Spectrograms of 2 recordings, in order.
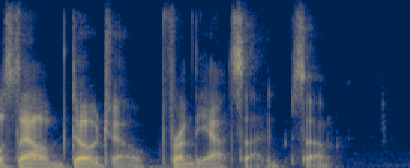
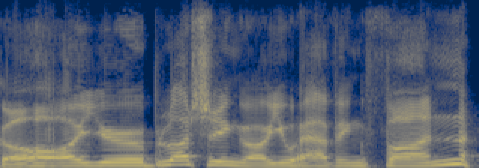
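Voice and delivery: slow, higher, louder sly teasing; mocking teasing; 6 semitones higher, 3 dB louder, slower than usual. Father taunting his blushing son mid-spar, slow mocking tease. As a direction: drawl the tease to needle him. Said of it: "Ninokuru's father is like".

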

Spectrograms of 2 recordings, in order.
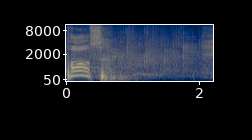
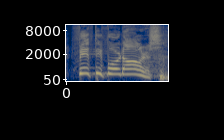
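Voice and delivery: indignant disbelief; 6 semitones higher, slower than usual. Real, not acted. Outraged at fifty-four dollar price.

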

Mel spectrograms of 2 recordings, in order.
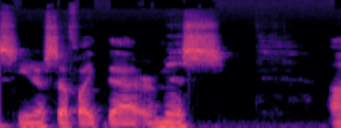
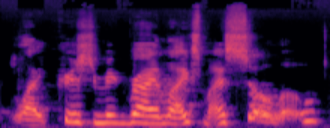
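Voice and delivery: awestruck; 8 semitones higher than usual. Retold or imitated. Overwhelmed after McBride's praise.

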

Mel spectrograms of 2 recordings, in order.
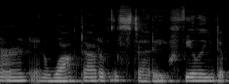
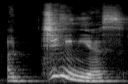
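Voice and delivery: loud scornful shout; 15 dB louder than usual. Acted. Headmistress shouting at the teacher, loud. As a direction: bellow the word in disbelief. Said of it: "she shouted".

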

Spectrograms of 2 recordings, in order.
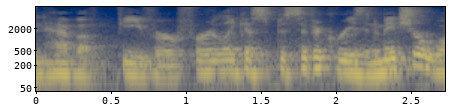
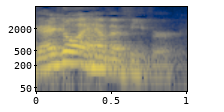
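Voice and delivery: loud, higher mock outburst; pissed-off roommate; 5 semitones higher, 12 dB louder, faster than usual. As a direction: imitate a roommate insisting angrily. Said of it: "really getting pissed off".

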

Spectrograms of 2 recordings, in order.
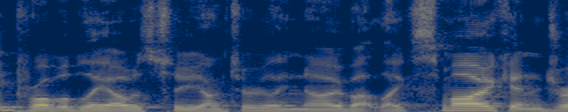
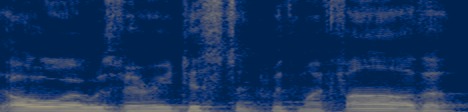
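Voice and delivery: mock therapy-speak; 3 semitones lower, 7 dB quieter than usual. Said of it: "It's like that class".

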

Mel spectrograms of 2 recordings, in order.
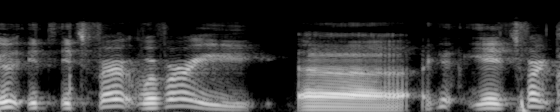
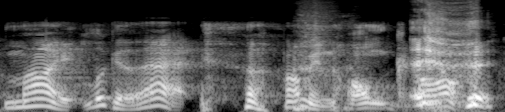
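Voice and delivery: put-on loud, high, excited Aussie accent; broad Australian tourist breaking into a laugh; 5 semitones higher, 9 dB louder, slower than usual. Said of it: "that's the voice I use when I go overseas".

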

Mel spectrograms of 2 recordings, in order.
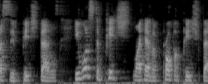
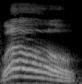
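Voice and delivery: high startled gasp of a word; startled whoa; 8 semitones higher than usual. Retold or imitated. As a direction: jump at the sirens. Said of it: "he's like".

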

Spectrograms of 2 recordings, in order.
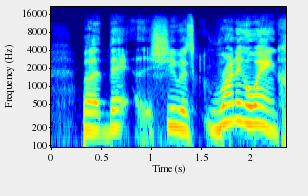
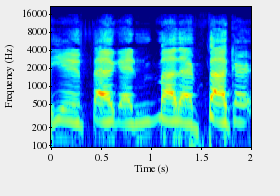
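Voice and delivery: mock fury; 6 semitones higher than usual. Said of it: "she gets furious".

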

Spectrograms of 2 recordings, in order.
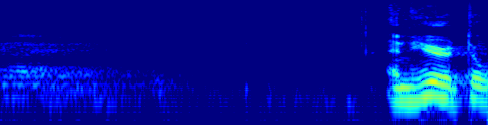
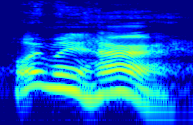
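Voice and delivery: higher-pitched puzzled question; retold bewildered question; puzzled church lady; 6 semitones higher, much faster than usual. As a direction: lightly imitate a baffled church lady. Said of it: "understanding my, my southern accent".

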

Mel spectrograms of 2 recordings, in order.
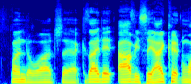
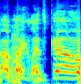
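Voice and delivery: laughing; 4 dB louder than usual. Retold or imitated. Laughing mock rally cry.

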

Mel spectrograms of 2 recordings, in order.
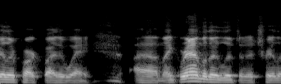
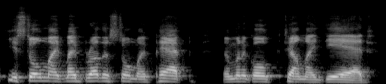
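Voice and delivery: higher, whining tattletale with Chicago vowels; mock Chicago accent; 4 semitones higher than usual. Kid telling on brother over pop, mock Chicago accent.

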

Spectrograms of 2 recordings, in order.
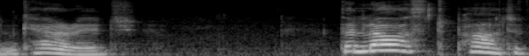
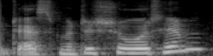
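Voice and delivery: usual speaking voice

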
